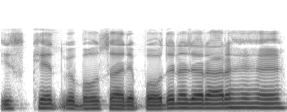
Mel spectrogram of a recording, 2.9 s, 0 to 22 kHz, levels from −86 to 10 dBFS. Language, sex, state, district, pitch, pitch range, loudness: Hindi, male, Jharkhand, Ranchi, 150 Hz, 130-155 Hz, -14 LUFS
